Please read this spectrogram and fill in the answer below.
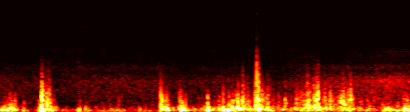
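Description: Wind buffeting the microphone in uneven gusts, a low rushing noise that rises and falls throughout.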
